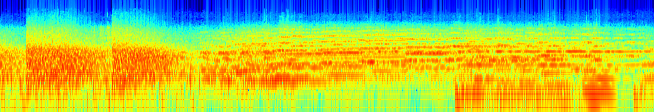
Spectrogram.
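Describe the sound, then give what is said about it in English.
Gunshots fired by three startled men in a Western scene: two loud, sharp blasts in the first second or so, then a sustained tonal backdrop carries on without further bursts. “The three men, startled by the sudden appearance of the Lone Ranger, fired a few shots, then turned and fled.”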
